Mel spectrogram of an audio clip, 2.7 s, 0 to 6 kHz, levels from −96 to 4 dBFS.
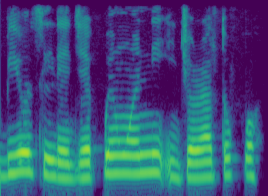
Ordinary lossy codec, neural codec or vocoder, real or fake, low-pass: none; none; real; 5.4 kHz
